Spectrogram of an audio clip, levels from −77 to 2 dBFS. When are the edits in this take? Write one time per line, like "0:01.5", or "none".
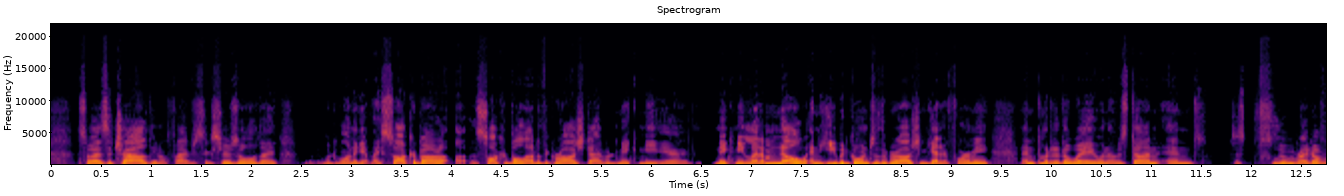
0:06.5

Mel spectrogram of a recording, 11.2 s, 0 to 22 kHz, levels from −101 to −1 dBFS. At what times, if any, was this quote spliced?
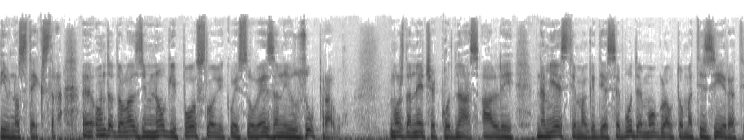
0:01.2
0:07.2

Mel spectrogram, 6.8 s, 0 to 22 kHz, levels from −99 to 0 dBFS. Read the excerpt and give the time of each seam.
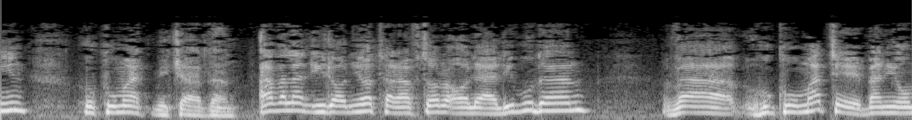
0:01.9

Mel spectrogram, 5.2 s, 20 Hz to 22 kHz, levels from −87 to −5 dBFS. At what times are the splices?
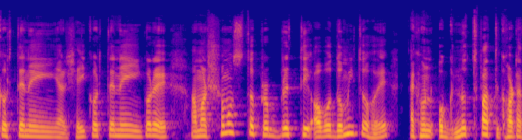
0:01.4

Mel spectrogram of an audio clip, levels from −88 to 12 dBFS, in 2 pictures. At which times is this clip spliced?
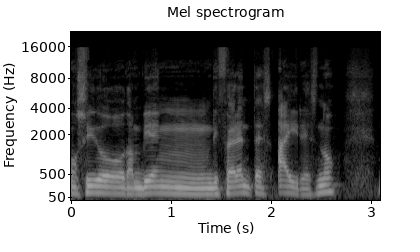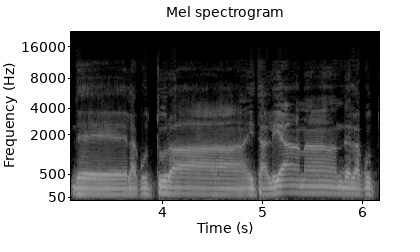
none

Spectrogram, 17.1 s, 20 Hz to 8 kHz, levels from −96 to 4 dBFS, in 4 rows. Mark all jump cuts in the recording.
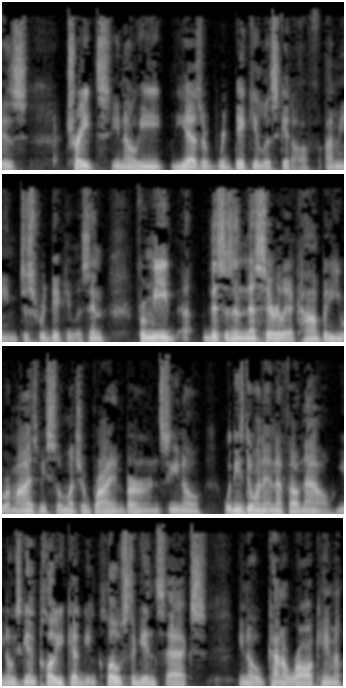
none

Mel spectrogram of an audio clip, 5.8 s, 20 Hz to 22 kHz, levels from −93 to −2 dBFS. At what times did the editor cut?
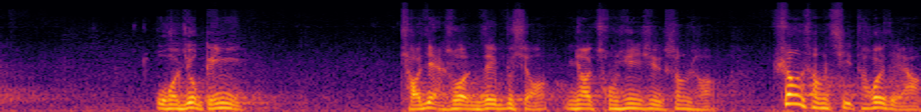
0:04.7

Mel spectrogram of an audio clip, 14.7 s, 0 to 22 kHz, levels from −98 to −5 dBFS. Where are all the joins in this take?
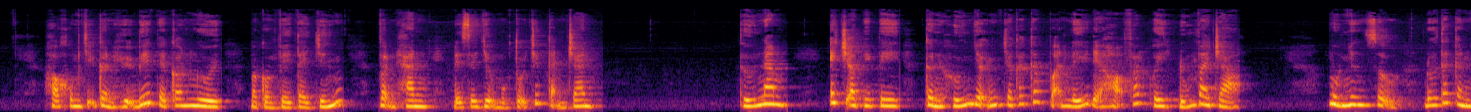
none

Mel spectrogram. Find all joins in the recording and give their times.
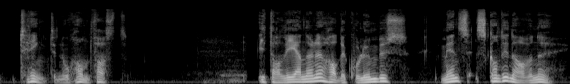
0:02.5

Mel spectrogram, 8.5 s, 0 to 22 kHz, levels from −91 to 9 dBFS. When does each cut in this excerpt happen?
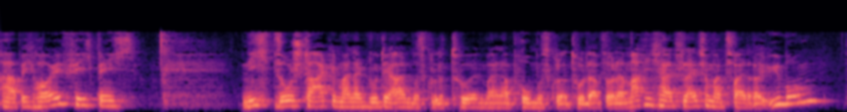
0:06.0

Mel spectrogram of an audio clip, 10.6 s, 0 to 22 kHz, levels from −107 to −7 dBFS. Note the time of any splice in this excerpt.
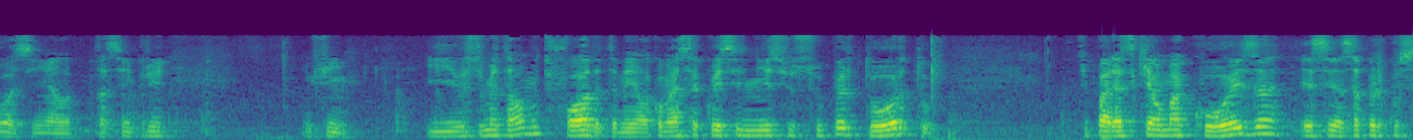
none

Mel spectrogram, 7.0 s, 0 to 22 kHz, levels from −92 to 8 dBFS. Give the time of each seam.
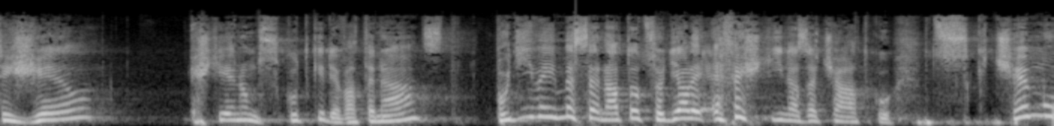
0:01.2
0:03.2

